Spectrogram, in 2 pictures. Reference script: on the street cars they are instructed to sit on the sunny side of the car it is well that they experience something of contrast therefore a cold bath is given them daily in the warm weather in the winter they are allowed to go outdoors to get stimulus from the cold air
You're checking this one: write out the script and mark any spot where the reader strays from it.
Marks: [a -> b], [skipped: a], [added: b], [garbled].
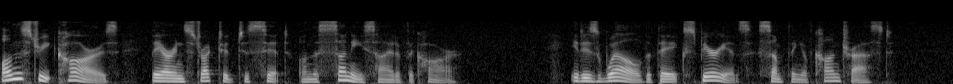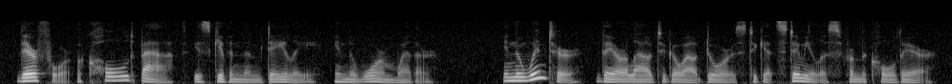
on the street cars they are instructed to sit on the sunny side of the car it is well that they experience something of contrast therefore a cold bath is given them daily in the warm weather in the winter they are allowed to go outdoors to get stimulus from the cold air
